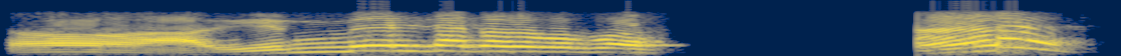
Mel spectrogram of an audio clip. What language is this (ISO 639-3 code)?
ori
